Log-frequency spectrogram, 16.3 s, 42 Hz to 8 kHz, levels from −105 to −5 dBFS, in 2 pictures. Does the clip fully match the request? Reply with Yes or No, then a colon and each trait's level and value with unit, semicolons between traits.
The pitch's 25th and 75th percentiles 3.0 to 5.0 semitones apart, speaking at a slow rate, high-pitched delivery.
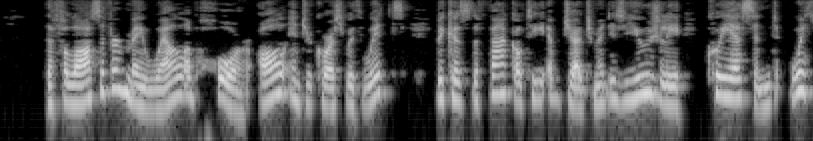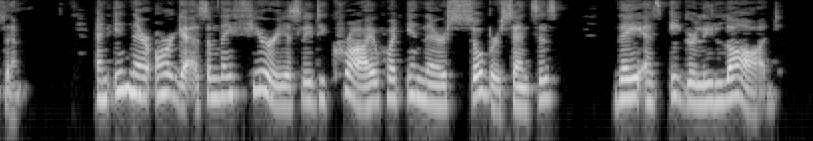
No: wide, 5.4 semitones; slow, 130 wpm; high, 200 Hz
